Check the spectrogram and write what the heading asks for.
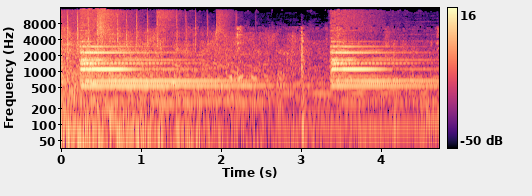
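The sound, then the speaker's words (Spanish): A church bell tolls a death knell on All Souls' night, with a loud, ringing strike that hangs and slowly fades, then a second strike near the end renews the ringing. The tone is rich and sustained, with no voices. “La noche de difuntos me despertó a no sé qué hora el doble de las campanas.”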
